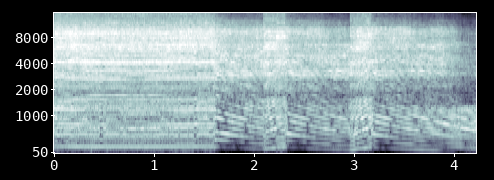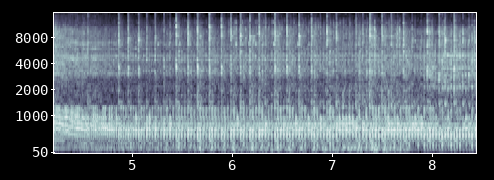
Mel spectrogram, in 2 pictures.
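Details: Super EZ Automatic two-stroke chainsaw, near-new condition, second test run after cleaning: crisp rev-ups climbing and falling cleanly, then a steady buzzing cut with no stumble or misfire; saw pulls strongly and runs healthy.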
